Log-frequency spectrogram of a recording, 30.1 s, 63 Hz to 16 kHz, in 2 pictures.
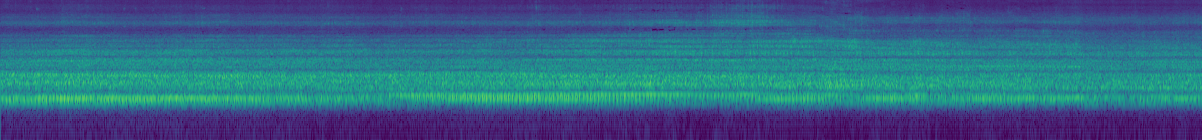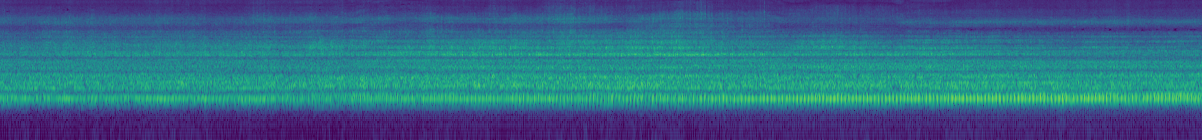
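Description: New Holland 8060 combine harvester running steadily while harvesting rice: a continuous engine drone with the whir of its machinery.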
